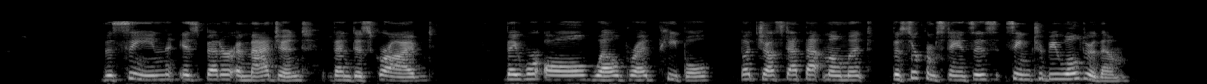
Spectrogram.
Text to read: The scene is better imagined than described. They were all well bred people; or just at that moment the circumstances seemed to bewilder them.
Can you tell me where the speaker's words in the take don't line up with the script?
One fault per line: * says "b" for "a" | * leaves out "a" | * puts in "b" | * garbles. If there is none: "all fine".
* says "but" for "or"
